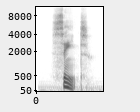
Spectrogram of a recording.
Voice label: "saint", English spelling

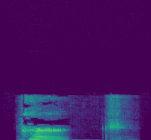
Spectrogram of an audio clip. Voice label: "perc", English

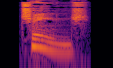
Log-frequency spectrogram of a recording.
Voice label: "change", English, voice

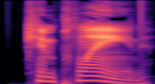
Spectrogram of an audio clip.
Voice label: "complain", english

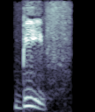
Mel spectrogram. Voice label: "beef", English

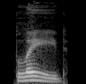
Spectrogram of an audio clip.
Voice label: "blade", spelling

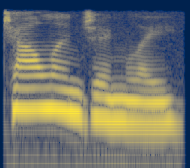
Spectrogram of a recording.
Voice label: "challengingly", English

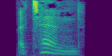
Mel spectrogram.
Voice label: "attend", english

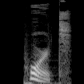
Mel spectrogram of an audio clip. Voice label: "port", English

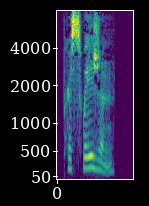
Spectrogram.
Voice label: "persuasion", voice, English

